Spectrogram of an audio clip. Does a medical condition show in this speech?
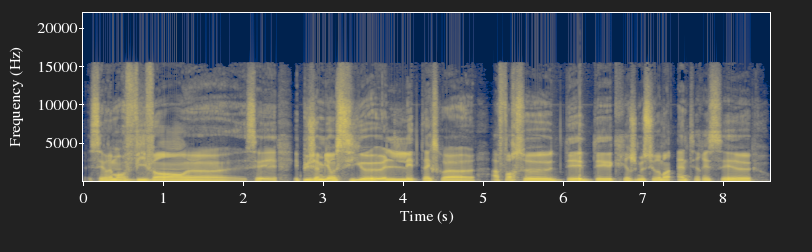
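Yes: stuttering; lifelong mild stutter, uncle stutters severely, born without pelvis, half femurs missing, never operated, learned to walk; no stuttering heard on Vivre FM radio, fluent, Marseille accent; sometimes gets stuck on words, no stutter on stage at Alhambra or radio, better when positive; here repeated sounds.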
